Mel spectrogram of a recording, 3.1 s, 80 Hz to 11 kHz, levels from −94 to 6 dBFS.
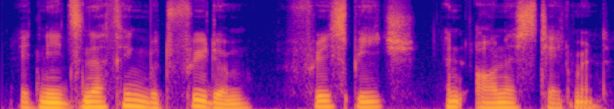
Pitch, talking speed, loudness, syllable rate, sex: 115 Hz, 195 wpm, -19 LUFS, 5.8 syllables/s, male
